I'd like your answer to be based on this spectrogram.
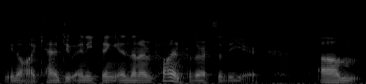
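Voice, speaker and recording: A man's voice: low-pitched, monotone, fast, a bit bright. A young man co-hosting a casual podcast chat, sick with a cold and rambling with many filler words. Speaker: podcast co-host.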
